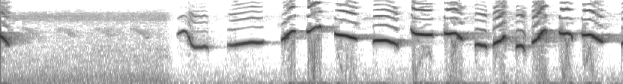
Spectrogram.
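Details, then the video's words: Male ashy tailorbird from Nusa Tenggara, calling loudly to stimulate other birds to sing: after a faint start, high whistled notes run into a fast, varied series of rising and falling chirps. "Burung Prenjak daun NTB Gacor Atas Bawah"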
